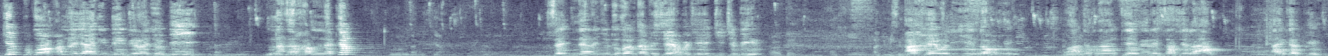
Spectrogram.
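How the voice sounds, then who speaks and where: A man delivers an emphatic religious address, his voice pitched high. He sounds distant from the mic, and the sound rings through an echoey space. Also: steady tone, moderate pace, pauses often, fairly bright tone. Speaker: religious speaker. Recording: echoey, from far off.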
